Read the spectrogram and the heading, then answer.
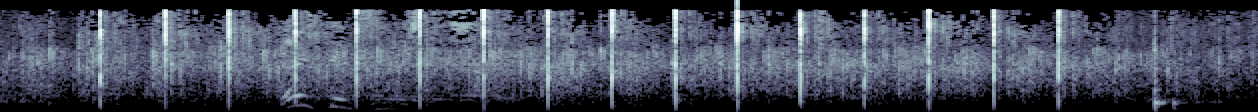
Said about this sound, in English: Hallelujah. Let's give him a hand clap of praise right now.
